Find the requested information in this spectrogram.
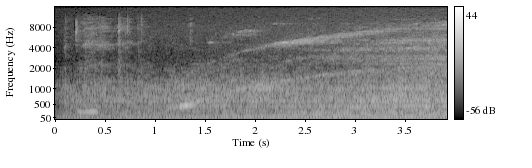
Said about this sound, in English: the first thing we're going to do is start the APU. So we test it.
